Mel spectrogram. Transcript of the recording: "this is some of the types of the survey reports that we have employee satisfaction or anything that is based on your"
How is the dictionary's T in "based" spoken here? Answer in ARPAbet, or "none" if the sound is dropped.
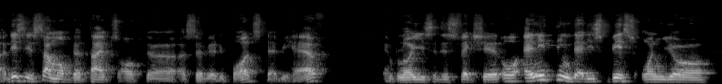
T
